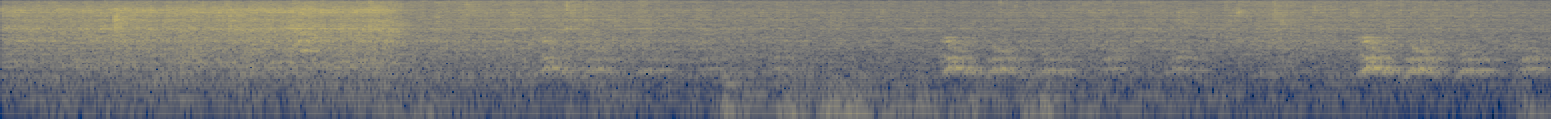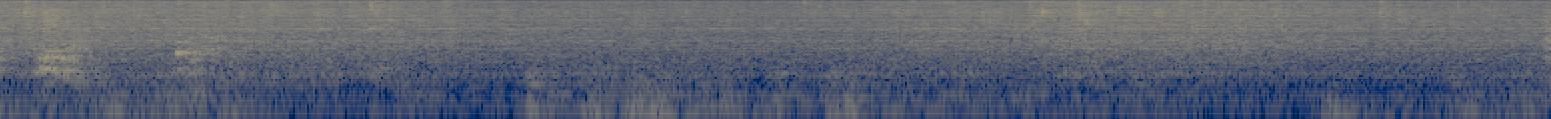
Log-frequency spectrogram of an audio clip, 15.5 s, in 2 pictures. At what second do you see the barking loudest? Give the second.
7 s.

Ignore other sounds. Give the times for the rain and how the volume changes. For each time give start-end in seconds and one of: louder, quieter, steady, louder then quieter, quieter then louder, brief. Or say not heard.
0.0-15.4 quieter.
